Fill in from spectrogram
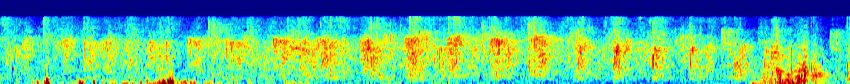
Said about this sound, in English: Kids living in faith, let's cheer as they go out, kids. Have a great class.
